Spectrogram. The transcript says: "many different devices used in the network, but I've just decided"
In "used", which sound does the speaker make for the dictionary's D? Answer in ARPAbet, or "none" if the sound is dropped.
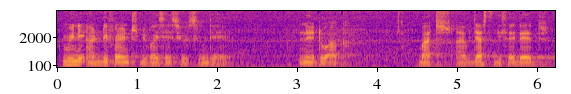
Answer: none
